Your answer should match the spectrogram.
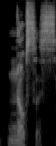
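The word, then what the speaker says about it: Gnosis: you pronounce it nosis nosis okay G is silent question for G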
